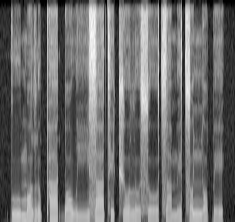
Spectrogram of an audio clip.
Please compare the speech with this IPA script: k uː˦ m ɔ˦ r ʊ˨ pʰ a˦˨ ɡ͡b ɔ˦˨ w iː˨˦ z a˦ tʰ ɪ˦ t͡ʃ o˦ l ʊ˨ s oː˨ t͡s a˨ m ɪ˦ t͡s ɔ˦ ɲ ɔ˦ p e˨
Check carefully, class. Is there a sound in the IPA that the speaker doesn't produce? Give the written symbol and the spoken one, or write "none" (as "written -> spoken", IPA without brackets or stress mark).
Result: none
